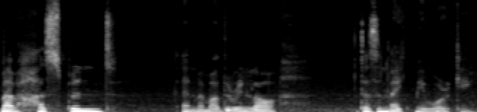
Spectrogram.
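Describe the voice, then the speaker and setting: A woman with an Indian Bengali accent playing a soft-hearted, dutiful young homemaker in an audio drama, speaking earnestly and plaintively. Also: fairly low pitch, unhurried, a little hiss or hum, lightly acted. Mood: resigned. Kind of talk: amateur audio drama acting.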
